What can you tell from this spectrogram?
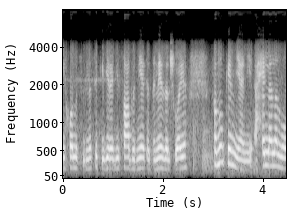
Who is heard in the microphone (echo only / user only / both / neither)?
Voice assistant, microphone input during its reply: echo only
